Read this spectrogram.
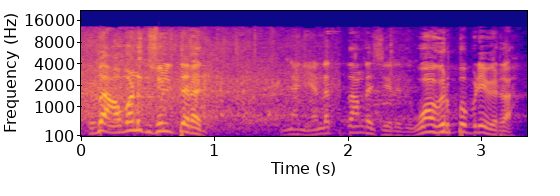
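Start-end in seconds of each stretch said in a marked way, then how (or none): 1.6-3.3 low, very soft resigned reply; worn-down father, voice dropped low; resigned giving up. Acted. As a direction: give up softly, leave it to them. Exasperated father gives up.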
